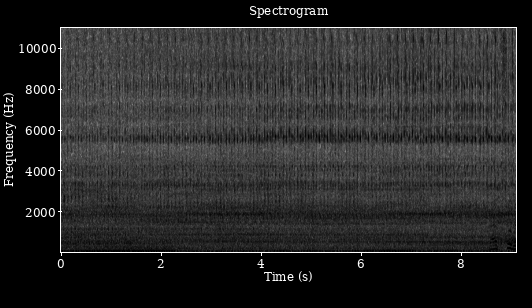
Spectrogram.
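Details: BMW N55 engine on a cold start: fast, uneven tapping about three per second over the idle; cold-start knock, cause unknown.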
